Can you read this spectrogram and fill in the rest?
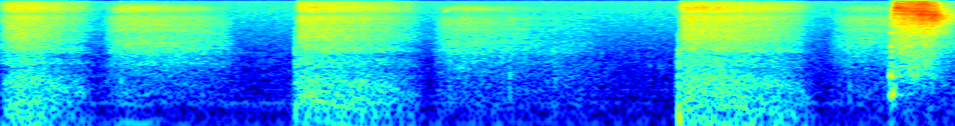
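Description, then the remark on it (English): A person imitates heavy, snorting breathing: three long, rough inhale-exhale cycles with nasal snorts, ending in a short sharp sniff. “I've heard people breathe like that.”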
